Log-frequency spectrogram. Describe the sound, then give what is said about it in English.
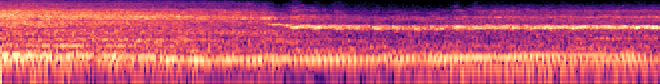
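Tires of a car that has crashed into a lobby keep spinning, giving a continuous, loud, grinding whine. Partway through, a sharper, steady squealing tone joins it. “Literally a car driving into a lobby, and it's just continued. The tires are still spinning.”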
